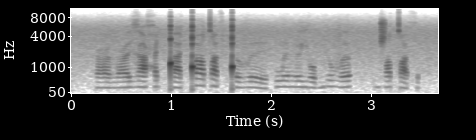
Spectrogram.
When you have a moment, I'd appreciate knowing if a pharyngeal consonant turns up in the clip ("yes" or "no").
yes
